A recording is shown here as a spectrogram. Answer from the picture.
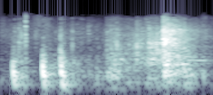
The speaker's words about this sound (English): Sounds like a Paris taxi cab.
